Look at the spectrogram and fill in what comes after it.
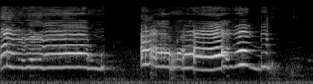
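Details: A Toy Poodle named Hime, described as talking, gives two drawn-out, voice-like howling yowls with rich harmonics, the first steady and the second wavering and rising and falling, indoors.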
